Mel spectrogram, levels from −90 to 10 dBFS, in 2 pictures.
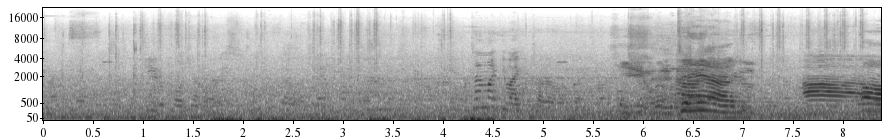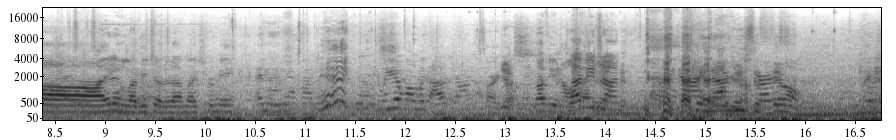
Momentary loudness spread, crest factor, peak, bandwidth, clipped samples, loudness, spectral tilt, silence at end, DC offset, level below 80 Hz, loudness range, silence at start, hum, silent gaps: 18 LU; 14 dB; 0 dBFS; 16.5 kHz; under 0.1%; -14 LUFS; -5 dB/octave; 0 s; under 0.1%; -22 dBFS; 15 LU; 0 s; none; none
